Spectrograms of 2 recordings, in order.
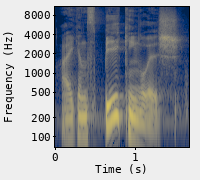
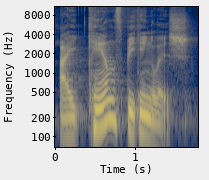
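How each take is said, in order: First: The stress falls on the word speak. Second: The stress falls on the word can. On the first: The ability is speaking, not another skill. "Ênfase em speak" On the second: The speaker is truly able to do it. "Ênfase em can"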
